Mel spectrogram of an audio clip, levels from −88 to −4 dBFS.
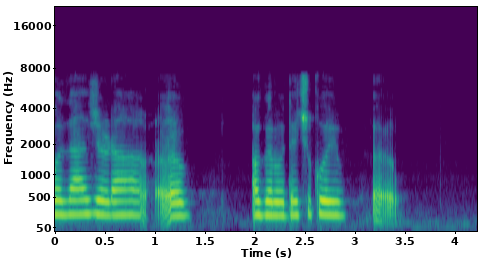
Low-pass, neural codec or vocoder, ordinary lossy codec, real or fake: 7.2 kHz; codec, 16 kHz, 2 kbps, FunCodec, trained on Chinese and English, 25 frames a second; none; fake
